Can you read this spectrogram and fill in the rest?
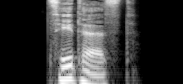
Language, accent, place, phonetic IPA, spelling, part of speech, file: German, Germany, Berlin, [ˈt͡seːtɐst], zeterst, verb, De-zeterst.ogg
- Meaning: second-person singular present of zetern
